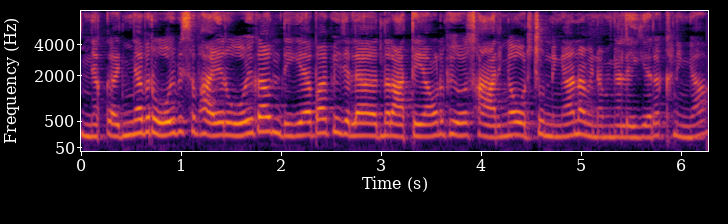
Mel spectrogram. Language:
Dogri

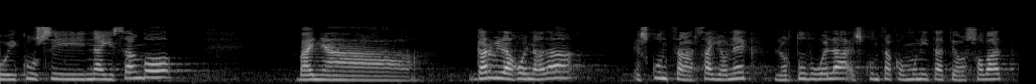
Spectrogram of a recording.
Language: Basque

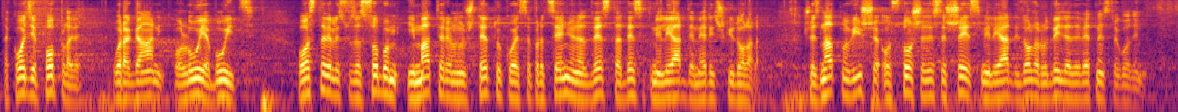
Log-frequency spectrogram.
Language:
Serbian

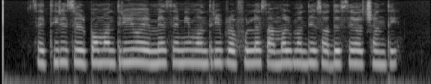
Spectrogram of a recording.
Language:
Odia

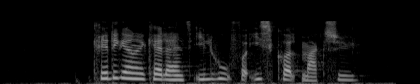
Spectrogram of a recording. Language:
Danish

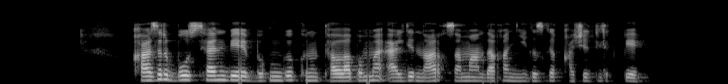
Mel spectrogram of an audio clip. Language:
Kazakh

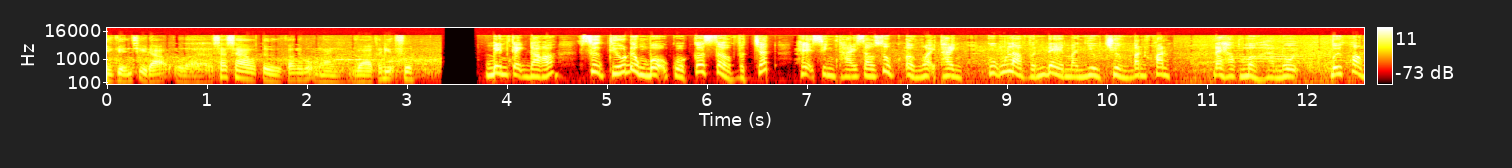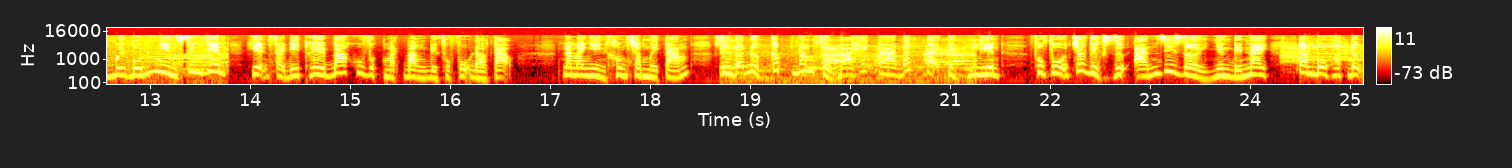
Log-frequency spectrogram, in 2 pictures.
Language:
Vietnamese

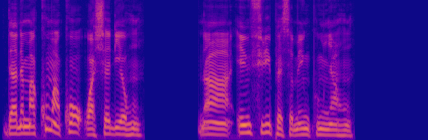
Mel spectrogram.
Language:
Akan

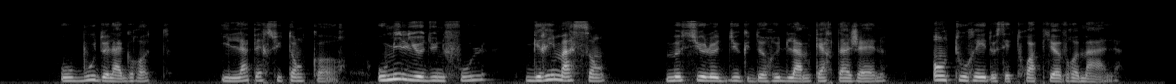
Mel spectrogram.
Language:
French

